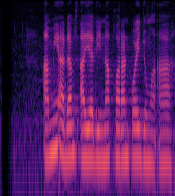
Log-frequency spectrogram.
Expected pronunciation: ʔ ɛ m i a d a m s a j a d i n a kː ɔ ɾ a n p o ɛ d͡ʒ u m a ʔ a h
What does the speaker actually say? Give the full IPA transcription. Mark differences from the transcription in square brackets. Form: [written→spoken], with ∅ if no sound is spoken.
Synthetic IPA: ʔ [ɛ→a] m i a d a m s a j a d i n a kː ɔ ɾ a n p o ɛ d͡ʒ u m a ʔ a h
